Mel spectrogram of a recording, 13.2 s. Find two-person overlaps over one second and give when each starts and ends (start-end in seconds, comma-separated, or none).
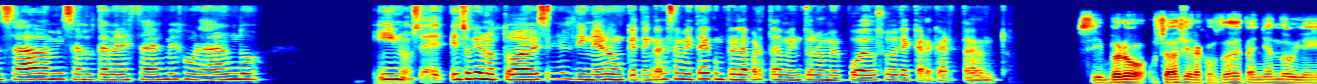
none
